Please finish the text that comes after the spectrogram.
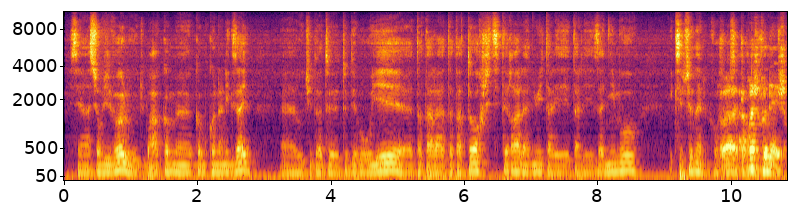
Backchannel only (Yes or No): No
